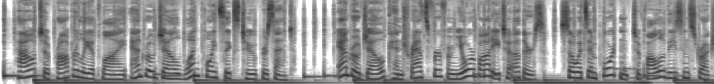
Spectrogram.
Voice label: corporate, voice over; androgel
